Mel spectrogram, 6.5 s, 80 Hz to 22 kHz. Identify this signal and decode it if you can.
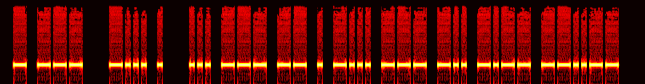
Morse code, heard as a keyed tone, about 30 wpm, 1000 Hz. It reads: TO BE SOMEBODY,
